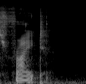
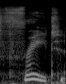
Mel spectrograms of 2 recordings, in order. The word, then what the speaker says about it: freight: I always said it was fright. But like, I guess fright is also scared. It gave me a fright, you know? So it's freight.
